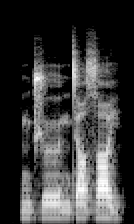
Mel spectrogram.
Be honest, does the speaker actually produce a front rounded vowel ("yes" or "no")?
no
